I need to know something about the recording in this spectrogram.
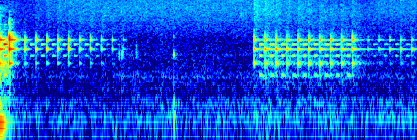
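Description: A timer alarm goes off in rapid, high-pitched electronic beeps, sounding in two short bursts separated by a brief pause, with no voices.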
